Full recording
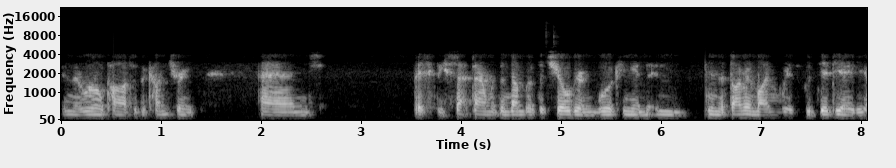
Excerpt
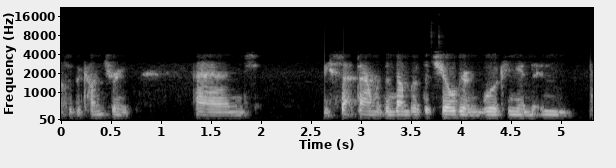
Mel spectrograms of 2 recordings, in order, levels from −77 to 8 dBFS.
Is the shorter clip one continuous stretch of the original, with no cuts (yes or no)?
no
